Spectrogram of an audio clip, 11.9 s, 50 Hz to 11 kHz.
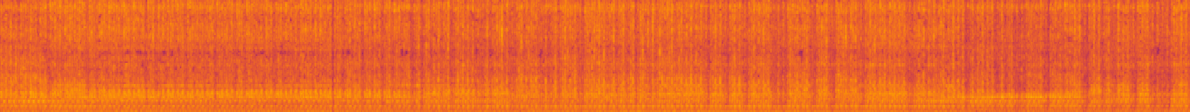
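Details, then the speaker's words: Geo Tracker engine after an off-road trail: loud, rough running with a hard, repetitive knocking at idle and on revs. The owner is pretty sure it is engine-related but unconfirmed; the valve cover is to be removed for inspection. "That's not good. Still not 100% sure what it is, but I'm pretty sure it's engine related."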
